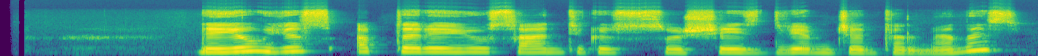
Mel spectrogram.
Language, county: Lithuanian, Kaunas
